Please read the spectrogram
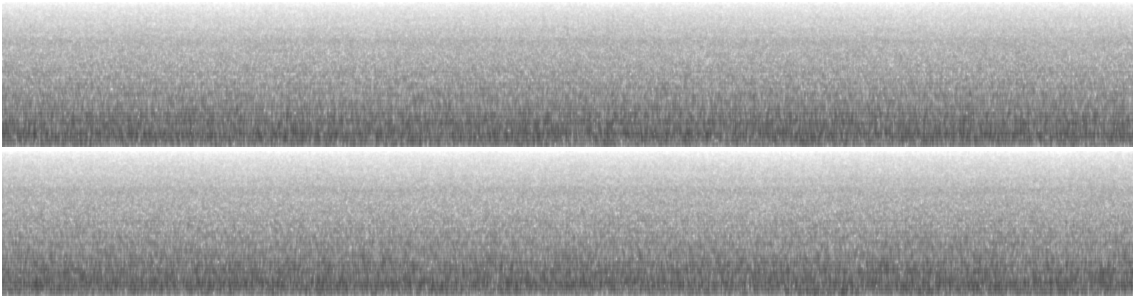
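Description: A fast-flowing stream rushing steadily, an even unbroken noise.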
